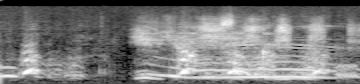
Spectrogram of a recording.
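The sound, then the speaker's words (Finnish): Angry dogs crowding a beach bark and yip, with one short burst and then a sustained, overlapping chorus of barks and whines. “Miksi koirat haukkuvat?”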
